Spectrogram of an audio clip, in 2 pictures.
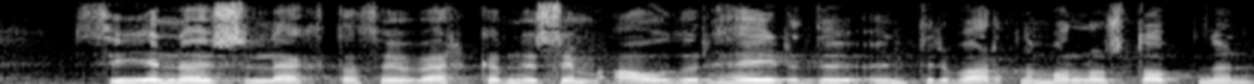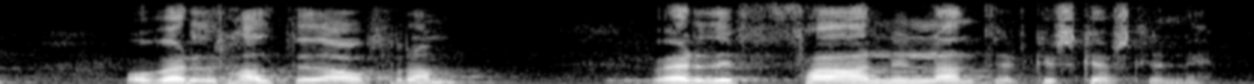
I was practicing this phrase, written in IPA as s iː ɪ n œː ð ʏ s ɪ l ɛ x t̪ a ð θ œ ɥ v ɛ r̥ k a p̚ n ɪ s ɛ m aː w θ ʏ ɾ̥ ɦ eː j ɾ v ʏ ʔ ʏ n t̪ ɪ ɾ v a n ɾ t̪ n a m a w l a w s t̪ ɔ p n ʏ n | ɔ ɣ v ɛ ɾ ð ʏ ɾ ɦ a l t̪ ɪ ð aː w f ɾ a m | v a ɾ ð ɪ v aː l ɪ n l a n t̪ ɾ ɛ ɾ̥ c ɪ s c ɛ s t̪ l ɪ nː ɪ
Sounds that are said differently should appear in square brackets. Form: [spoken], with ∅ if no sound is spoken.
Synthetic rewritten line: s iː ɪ n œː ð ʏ s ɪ l ɛ x t̪ a ð θ œ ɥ v ɛ r̥ k a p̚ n ɪ s ɛ m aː w [ð] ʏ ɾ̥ ɦ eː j ɾ [ð] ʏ ʔ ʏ n t̪ ɪ ɾ v a [∅] ɾ t̪ n a m a w l a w s t̪ ɔ p n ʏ n | ɔ ɣ v ɛ ɾ ð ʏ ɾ ɦ a l t̪ ɪ ð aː w f ɾ a m | v [ɛ] ɾ ð ɪ [f] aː l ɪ n l a n t̪ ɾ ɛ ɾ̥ c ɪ s c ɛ s t̪ l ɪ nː ɪ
